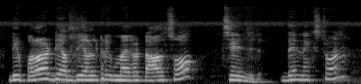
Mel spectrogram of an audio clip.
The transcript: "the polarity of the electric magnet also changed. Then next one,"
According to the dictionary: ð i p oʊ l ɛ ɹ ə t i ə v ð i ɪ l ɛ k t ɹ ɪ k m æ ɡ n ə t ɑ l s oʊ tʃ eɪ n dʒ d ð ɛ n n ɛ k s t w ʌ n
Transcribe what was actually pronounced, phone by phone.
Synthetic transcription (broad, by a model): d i p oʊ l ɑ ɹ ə t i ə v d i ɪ l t ɹ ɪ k m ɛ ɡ ə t ɑ l s oʊ tʃ eɪ n dʒ d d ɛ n n ɛ k s t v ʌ n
